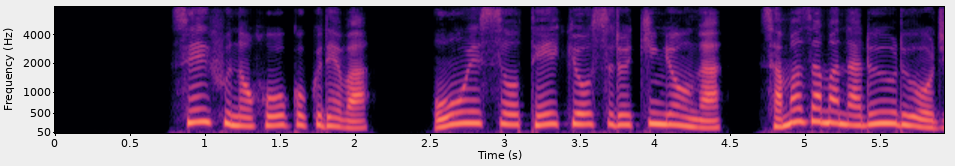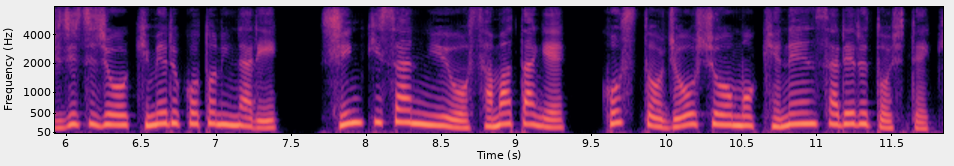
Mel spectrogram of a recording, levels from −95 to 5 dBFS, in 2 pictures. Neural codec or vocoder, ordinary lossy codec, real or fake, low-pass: codec, 16 kHz, 2 kbps, X-Codec, WavLM features, trained on Multilingual LibriSpeech; none; fake; none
